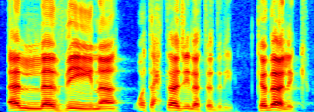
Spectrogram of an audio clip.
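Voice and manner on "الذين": slow "الذين" with lingering voiced th; correct dhal drill. Shown as a demonstration. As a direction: draw out "الذين", clear ذ between the teeth. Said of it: "وهكذا".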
